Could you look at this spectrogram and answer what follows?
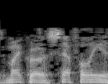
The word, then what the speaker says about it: microcephaly: If you've got a baby, I think the first baby in Texas with Zika microcephaly, is that how you pronounce it? – Yeah, that's it.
